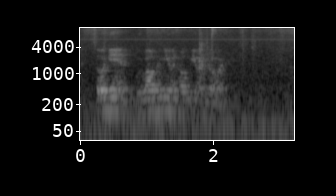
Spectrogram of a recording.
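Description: A brass ensemble holds a final chord in a large room.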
